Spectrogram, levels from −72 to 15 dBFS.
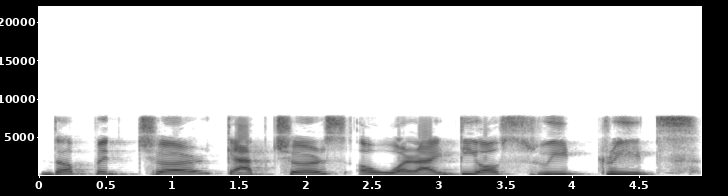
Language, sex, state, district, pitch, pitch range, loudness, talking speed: English, female, Assam, Kamrup Metropolitan, 240 Hz, 215-255 Hz, -13 LUFS, 95 wpm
